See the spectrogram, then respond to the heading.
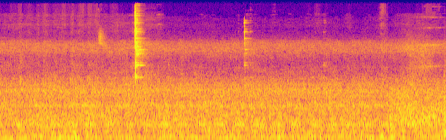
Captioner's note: ding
